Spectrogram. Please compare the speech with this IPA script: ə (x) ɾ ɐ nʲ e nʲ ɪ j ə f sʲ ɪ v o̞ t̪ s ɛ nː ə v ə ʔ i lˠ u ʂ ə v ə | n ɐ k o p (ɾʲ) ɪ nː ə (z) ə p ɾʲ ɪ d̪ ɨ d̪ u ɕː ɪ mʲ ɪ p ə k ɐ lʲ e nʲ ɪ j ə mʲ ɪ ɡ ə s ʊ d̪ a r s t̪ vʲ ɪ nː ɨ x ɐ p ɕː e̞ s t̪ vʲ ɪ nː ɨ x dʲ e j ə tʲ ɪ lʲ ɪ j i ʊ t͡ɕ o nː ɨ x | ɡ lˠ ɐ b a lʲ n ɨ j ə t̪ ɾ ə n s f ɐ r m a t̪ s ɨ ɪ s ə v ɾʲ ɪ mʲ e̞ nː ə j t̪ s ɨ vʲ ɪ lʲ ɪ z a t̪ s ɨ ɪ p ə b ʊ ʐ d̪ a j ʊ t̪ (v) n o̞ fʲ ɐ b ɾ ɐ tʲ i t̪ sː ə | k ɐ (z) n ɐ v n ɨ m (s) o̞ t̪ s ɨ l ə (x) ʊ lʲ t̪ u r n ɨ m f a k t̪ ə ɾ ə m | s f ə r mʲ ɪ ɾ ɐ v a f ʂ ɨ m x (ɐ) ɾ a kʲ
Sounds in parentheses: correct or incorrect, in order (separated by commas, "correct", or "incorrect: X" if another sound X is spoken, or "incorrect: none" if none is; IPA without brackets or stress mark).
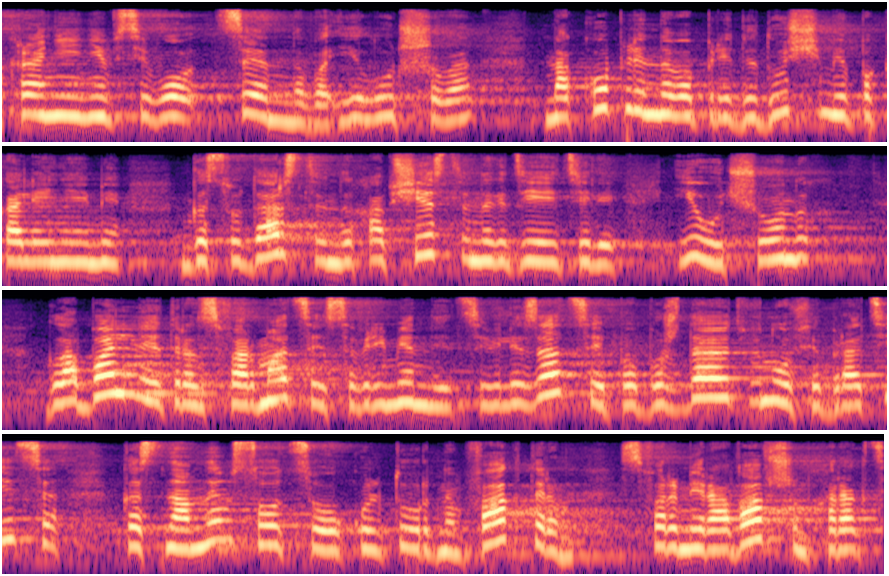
correct, incorrect: lʲ, incorrect: v, correct, incorrect: s, correct, incorrect: k, incorrect: ə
